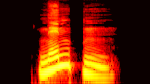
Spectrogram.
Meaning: first/third-person plural subjunctive II of nennen
- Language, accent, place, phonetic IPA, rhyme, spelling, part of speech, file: German, Germany, Berlin, [ˈnɛntn̩], -ɛntn̩, nennten, verb, De-nennten.ogg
